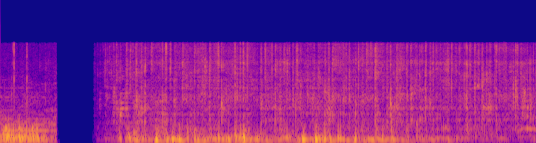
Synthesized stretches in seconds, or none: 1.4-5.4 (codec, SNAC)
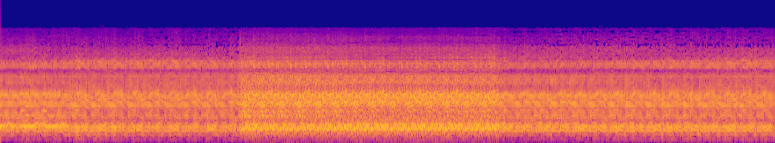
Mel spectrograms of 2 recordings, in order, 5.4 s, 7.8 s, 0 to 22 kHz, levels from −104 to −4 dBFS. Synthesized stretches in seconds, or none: 0.0-2.4 (vocoder, BigVGAN v2); 5.0-7.8

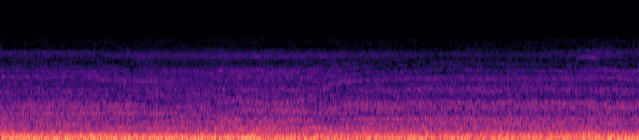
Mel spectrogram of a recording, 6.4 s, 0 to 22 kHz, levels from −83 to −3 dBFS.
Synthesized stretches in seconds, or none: 1.4-2.6 (autoencoder, DAC-VAE)

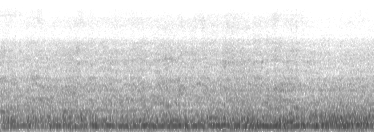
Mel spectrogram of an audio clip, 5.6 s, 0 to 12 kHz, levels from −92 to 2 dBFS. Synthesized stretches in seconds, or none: 0.0-3.4 (codec, SNAC); 3.8-4.8

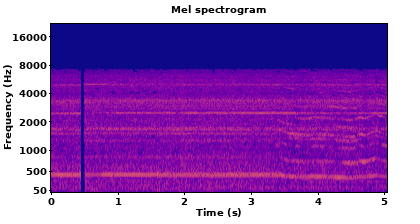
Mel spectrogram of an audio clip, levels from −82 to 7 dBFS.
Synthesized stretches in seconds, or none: 1.6-4.6 (vocoder, Vocos)

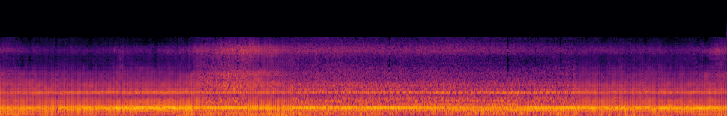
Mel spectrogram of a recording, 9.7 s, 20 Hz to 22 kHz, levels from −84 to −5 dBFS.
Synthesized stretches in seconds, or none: 0.0-2.7 (vocoder, Vocos); 3.3-3.9; 7.7-9.7

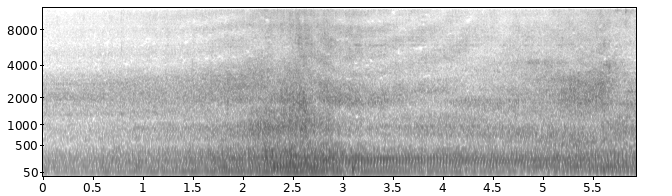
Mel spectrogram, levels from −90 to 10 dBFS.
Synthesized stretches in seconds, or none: 0.0-5.9 (vocoder, BigVGAN v2)

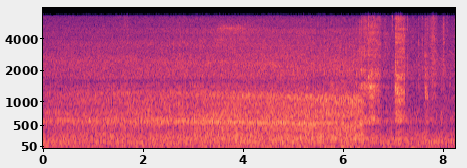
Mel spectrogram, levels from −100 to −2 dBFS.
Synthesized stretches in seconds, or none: 2.6-3.3 (vocoder, WaveNeXt); 5.2-7.7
